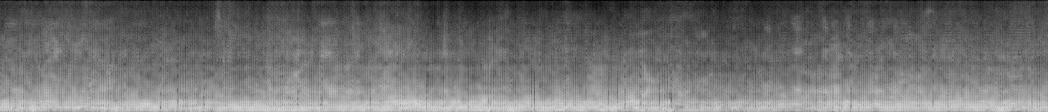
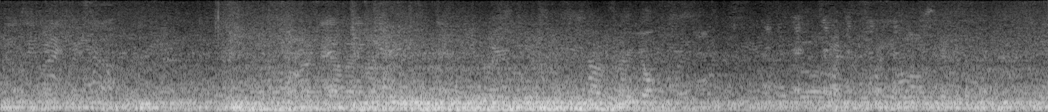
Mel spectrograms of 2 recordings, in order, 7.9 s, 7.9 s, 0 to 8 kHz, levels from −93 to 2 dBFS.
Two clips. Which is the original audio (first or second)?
second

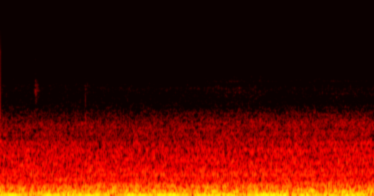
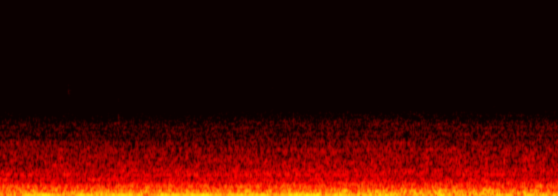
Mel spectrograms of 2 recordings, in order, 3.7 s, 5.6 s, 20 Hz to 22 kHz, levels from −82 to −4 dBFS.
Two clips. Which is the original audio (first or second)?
second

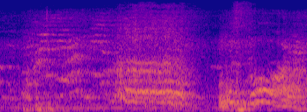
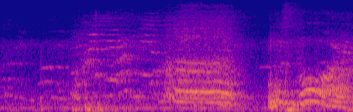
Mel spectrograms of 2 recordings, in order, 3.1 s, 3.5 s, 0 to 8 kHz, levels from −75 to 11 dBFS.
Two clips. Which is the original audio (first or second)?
second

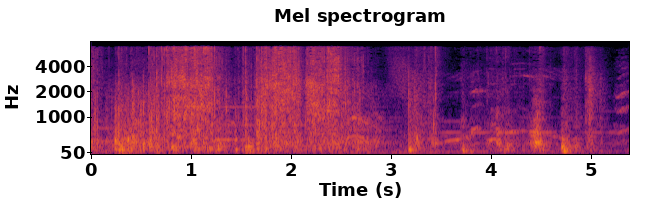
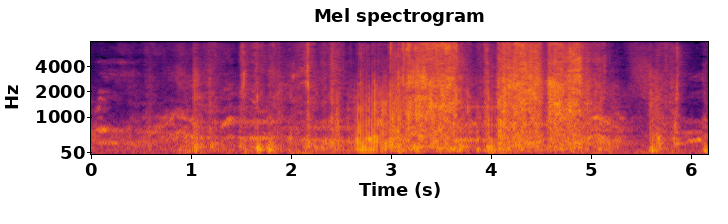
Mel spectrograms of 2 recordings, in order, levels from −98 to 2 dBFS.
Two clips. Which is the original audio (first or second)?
first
